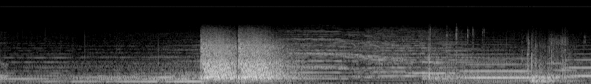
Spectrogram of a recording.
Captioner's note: gunshot firing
